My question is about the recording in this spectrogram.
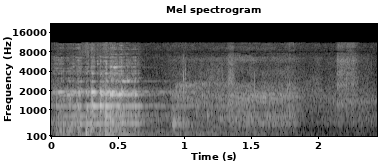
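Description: Round concrete septic-tank manhole lid set down on its concrete ring: concrete knocking and scraping on concrete with a couple of sharp clinks, loudest in the first half-second, then dying away.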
